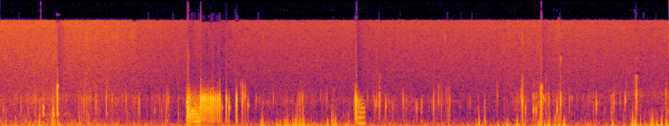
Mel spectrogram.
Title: Stomach growl (hungry)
